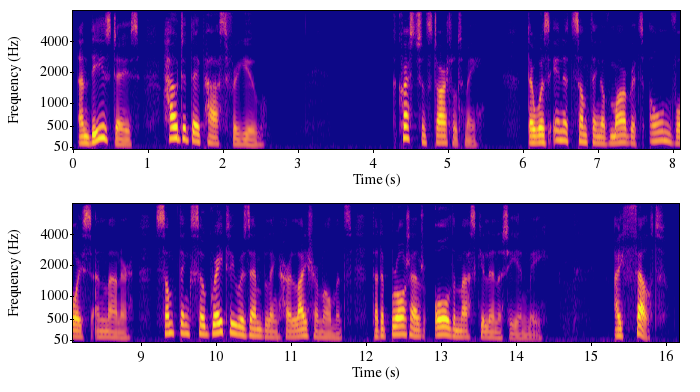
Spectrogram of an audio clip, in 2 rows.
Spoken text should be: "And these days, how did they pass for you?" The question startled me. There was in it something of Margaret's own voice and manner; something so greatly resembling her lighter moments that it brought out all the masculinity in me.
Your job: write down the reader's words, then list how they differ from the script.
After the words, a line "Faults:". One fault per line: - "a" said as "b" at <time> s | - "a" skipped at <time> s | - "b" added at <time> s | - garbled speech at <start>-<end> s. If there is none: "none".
"And these days, how did they pass for you?" The question startled me. There was in it something of Margaret's own voice and manner; something so greatly resembling her lighter moments that it brought out all the masculinity in me. I felt
Faults:
- "I felt" added at 15.3 s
